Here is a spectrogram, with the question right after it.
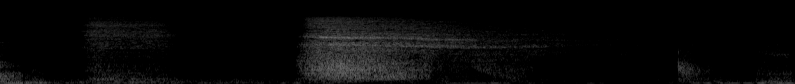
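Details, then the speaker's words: Two loud, forceful mouth exhalations, each tapering off, as a woman does a slow Jefferson Curl back-pain exercise, rolling down and back up while being coached to breathe: effortful breathing during exertion. "I najważniejsze jest oddychanie. Na dół i znowu do góry."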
